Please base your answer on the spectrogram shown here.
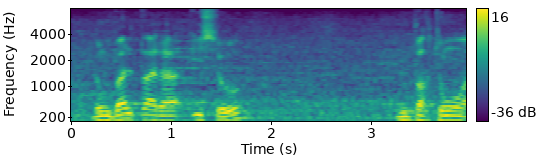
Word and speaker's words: Valparaíso: Ah, j'ai bien prononcé, hein, parce qu'en espagnol, on prononce toutes les lettres. Il n'y a qu'en français que AI, ça fait E. Donc Valparaíso, nous partons à 17h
